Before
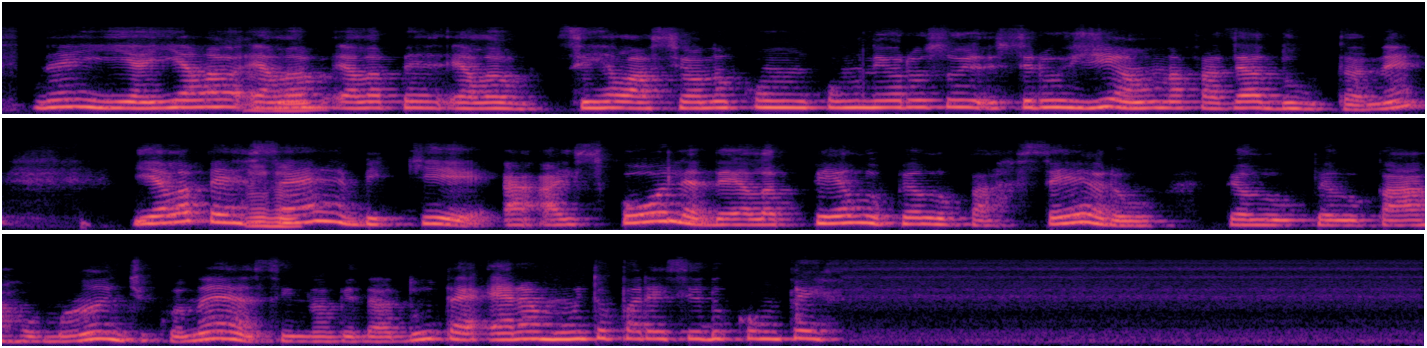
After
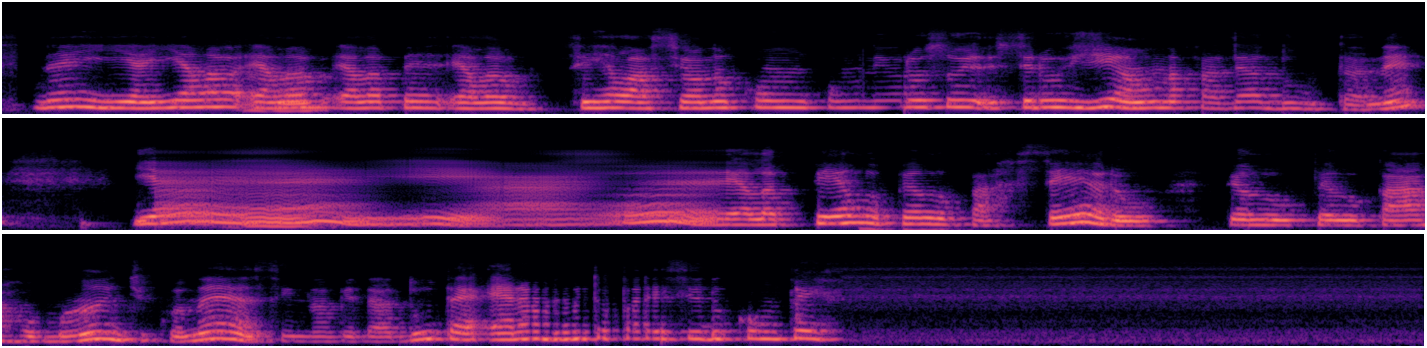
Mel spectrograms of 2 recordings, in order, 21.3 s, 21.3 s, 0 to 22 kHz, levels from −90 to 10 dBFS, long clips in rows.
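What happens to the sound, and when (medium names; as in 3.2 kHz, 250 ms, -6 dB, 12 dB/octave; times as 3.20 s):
0.51–2.97 s: distance through air 200 m
3.64–4.52 s: fade out, to -17.5 dB
5.87–6.82 s: compression, threshold -29 dBFS
7.89–10.75 s: spectral blur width 281 ms
11.41–11.99 s: AM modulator 220 Hz, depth 30%
12.69–13.36 s: comb 2.7 ms, depth 57%
14.09–14.93 s: transient shaper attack +4 dB, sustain -2 dB
15.60–16.23 s: bass shelf 440 Hz -9.5 dB
16.86–17.54 s: AM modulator 20 Hz, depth 95%
whole clip: low-pass 3.9 kHz 12 dB/octave; hum notches 60/120/180/240 Hz; dynamic bell 470 Hz, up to +5 dB, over -34 dBFS, Q 0.81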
